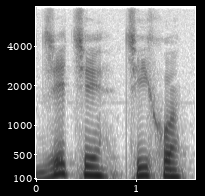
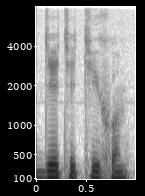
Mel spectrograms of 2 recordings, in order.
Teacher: Переход мягких «д» и «т» в свистящие «дз», «ц», например, «дзети», «тихо», вместо «дети», «тихо».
